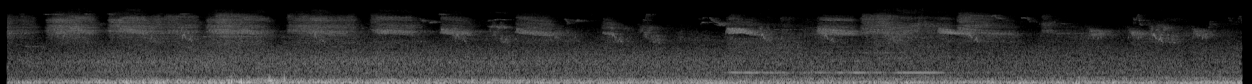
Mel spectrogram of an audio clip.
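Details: Common Starling (Sturnus vulgaris) nestlings inside the nest cavity, being fed by a parent, in Helsinki, Finland, May 2013, give harsh, hissing, raspy begging calls in quick repeated bursts over a heavy low rumble, with a brief steady tone midway.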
